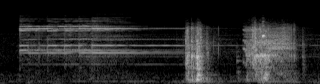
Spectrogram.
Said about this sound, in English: This must be the doorbell. Here goes.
